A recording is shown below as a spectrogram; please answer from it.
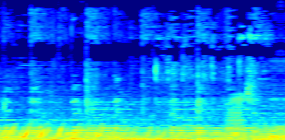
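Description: Video slot machine playing its free-games bonus music, a looping electronic tune over a repeating bass, while the reels spin. Near the end there is a rising swoosh.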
